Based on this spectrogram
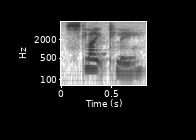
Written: slightly

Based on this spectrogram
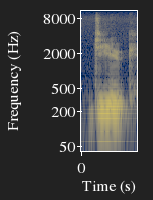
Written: duke

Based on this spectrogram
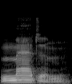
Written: madam

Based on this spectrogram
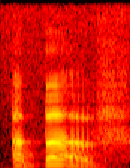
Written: above

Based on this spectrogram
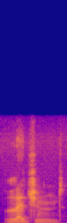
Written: legend

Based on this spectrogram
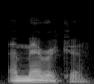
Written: america

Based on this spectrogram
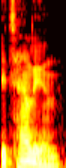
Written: italian

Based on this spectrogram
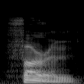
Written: foreign

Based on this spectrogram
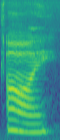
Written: eye

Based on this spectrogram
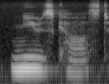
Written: newscast

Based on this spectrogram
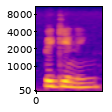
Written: beginning

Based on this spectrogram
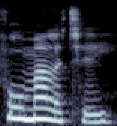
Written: formality

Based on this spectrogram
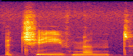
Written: achievement

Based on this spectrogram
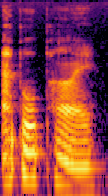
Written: apple pie

